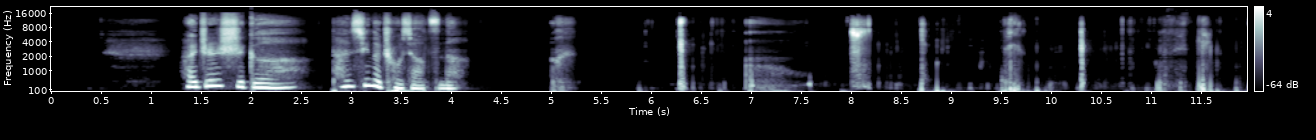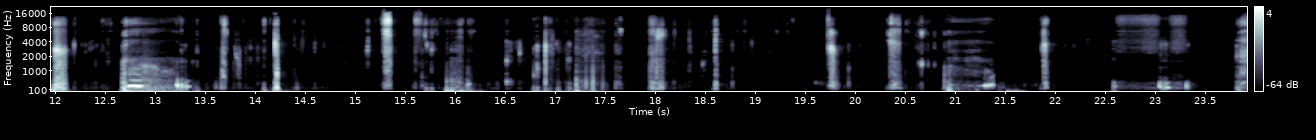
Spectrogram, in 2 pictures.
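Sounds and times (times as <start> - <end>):
speech: 1.3 - 4.2, 5.0 - 5.2
wet mouth sounds of nibbling and tasting at an ear: 8.0 - 10.4, 11.0 - 12.2, 15.3 - 18.7, 19.7 - 20.8.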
